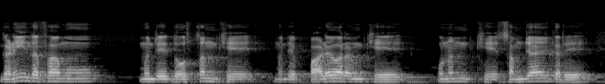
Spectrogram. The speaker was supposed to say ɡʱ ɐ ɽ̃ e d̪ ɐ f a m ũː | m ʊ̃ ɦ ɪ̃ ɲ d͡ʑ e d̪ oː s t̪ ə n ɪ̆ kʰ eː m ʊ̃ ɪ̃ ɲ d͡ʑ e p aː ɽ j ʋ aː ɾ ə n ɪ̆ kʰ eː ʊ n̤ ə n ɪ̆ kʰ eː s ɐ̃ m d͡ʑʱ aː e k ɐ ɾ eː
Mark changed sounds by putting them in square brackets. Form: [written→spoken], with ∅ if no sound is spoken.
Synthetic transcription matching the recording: ɡʱ ɐ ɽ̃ [e→i] d̪ ɐ f a m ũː | m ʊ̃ ɦ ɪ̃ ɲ d͡ʑ e d̪ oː s t̪ ə n ɪ̆ kʰ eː m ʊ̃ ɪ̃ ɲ d͡ʑ e p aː ɽ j ʋ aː ɾ ə n ɪ̆ kʰ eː ʊ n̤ ə n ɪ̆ kʰ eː s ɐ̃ m d͡ʑʱ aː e k ɐ ɾ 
